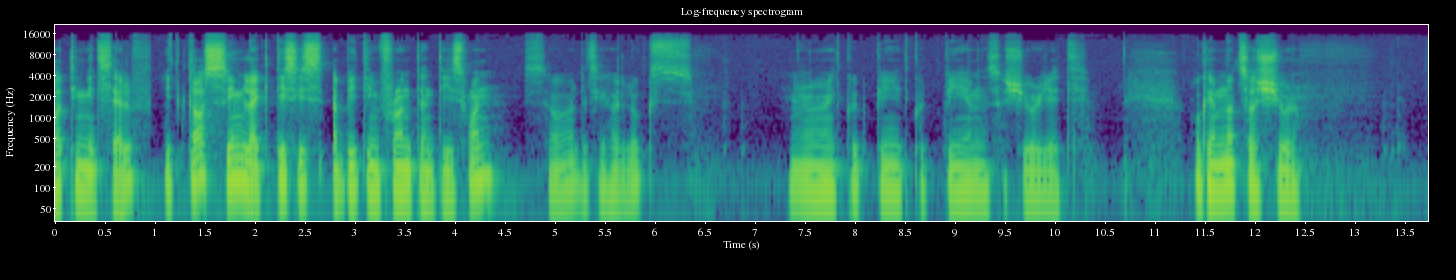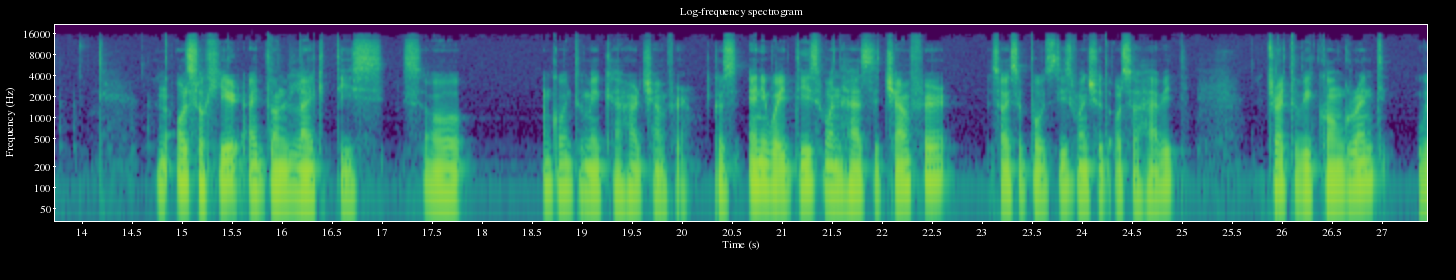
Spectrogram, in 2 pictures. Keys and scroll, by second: 6.2 h, 15.8 2, 25.9 shift+super+e.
